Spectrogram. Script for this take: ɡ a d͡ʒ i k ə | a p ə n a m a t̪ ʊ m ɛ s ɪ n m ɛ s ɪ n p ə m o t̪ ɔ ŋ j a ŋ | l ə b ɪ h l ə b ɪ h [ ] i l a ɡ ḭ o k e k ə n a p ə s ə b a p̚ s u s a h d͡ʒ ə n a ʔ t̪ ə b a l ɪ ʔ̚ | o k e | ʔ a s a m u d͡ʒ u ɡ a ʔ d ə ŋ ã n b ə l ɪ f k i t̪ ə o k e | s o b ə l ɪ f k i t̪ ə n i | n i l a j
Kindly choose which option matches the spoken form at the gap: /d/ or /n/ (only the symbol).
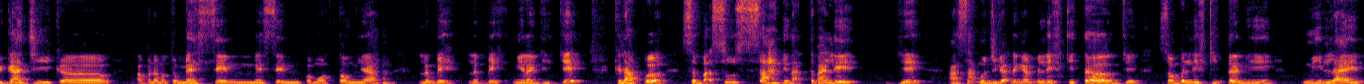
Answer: n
